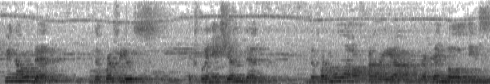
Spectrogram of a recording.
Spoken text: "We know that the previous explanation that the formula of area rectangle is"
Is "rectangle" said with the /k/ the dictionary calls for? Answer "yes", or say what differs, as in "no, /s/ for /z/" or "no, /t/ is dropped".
no, /k/ is dropped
